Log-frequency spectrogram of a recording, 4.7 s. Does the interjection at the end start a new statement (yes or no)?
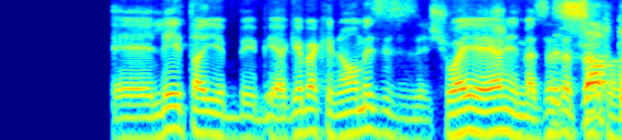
yes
